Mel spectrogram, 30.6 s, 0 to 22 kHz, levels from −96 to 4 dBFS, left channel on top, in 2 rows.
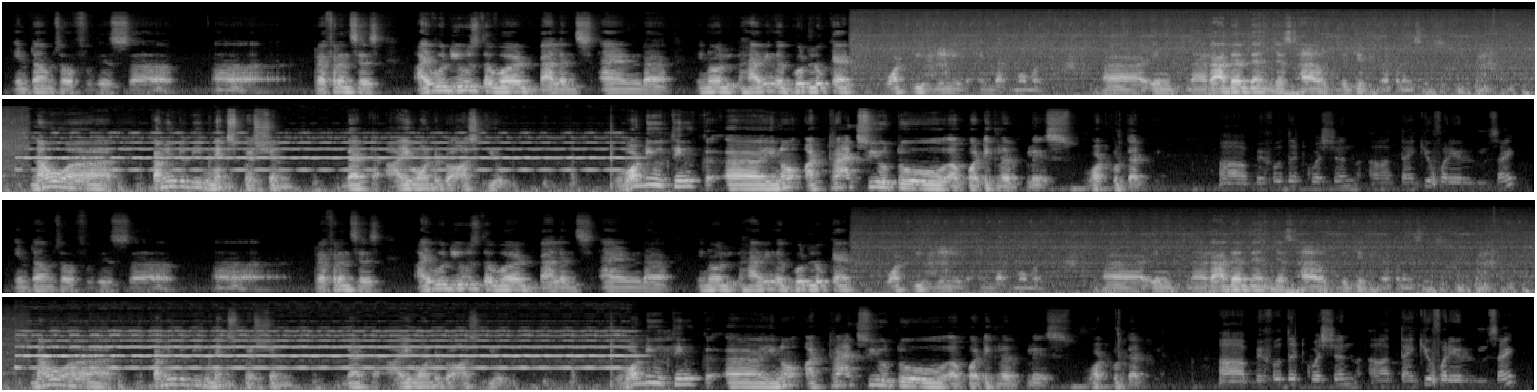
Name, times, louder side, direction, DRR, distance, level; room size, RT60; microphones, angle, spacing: voice 1, 0.1-1.7 2.1-2.8 3.1-3.8 4.1-6.7 7.0-8.6 8.8-10.4 11.0-14.4 15.6-16.5 16.8-18.3 18.7-20.4 21.4-26.8, left 4 dB, 35° left, 0.4 m, -31 dB
sound 1, 8.5-15.6, left 6 dB, 60° left, 0.7 m, -46 dB
sound 2, 10.9-22.0, equal, 10° left, 0.8 m, -47 dB
Wind instrument woodwind instrument, 15.4-21.8, right 3 dB, 30° right, 0.4 m, -34 dB
voice 2, 27.5-30.4, right 5 dB, 65° right, 0.7 m, -46 dB
2.7 x 2.5 x 2.7 m
head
